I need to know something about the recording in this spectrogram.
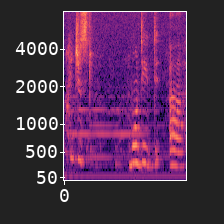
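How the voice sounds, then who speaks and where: Woman playing an earnest meddling student girl, fantasy roleplay, highish voice, faint music. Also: very slow, rough recording. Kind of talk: improvised tabletop roleplay.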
